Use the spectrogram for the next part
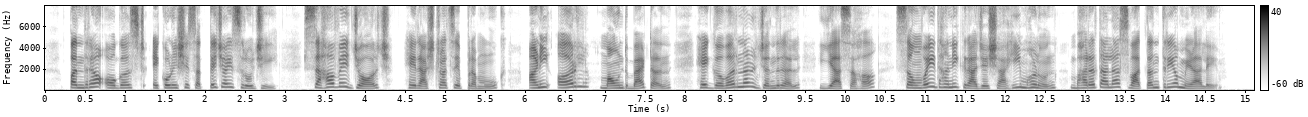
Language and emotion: Marathi, neutral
